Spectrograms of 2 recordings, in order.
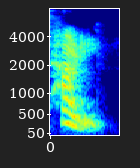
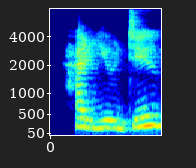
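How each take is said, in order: First: The words collapse into two quick syllables. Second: Every word is said fully and clearly. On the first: "the weak form or reduced form" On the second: "the strong form"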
